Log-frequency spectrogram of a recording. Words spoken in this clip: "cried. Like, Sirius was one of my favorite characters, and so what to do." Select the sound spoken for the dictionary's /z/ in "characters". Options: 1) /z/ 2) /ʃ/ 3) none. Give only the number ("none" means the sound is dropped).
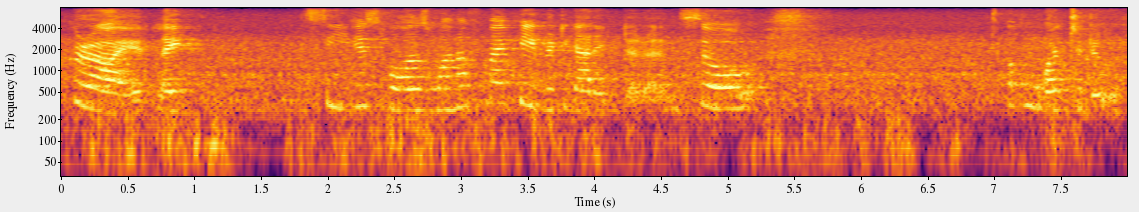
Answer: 3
